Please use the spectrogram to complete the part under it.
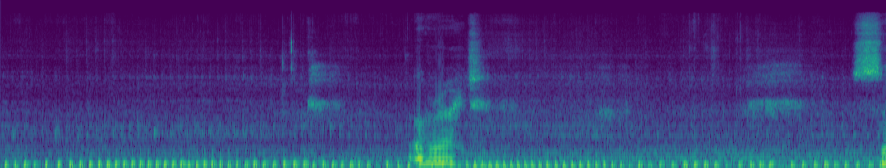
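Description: A motorcycle engine chugs steadily at low speed, close by.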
